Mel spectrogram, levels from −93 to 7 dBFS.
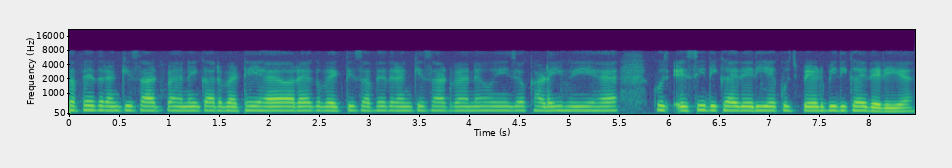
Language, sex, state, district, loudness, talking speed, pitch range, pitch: Hindi, female, Bihar, Kishanganj, -14 LUFS, 250 wpm, 185-195 Hz, 190 Hz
